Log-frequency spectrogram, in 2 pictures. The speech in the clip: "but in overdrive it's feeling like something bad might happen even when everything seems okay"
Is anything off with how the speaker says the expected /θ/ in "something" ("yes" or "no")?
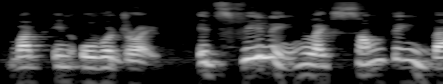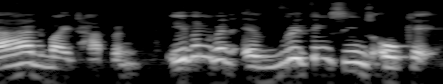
yes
